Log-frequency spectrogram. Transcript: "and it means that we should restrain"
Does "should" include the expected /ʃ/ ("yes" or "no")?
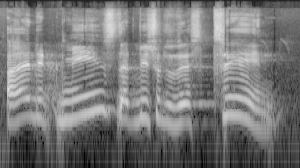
yes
